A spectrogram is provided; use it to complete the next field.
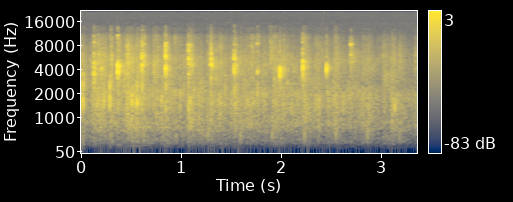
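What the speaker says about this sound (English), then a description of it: "Round of applause for all of them" An audience at a cannabis industry awards event claps for the operator award winners, a faint, steady patter of applause from a small crowd in a room.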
